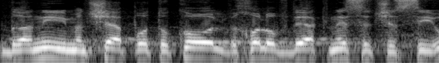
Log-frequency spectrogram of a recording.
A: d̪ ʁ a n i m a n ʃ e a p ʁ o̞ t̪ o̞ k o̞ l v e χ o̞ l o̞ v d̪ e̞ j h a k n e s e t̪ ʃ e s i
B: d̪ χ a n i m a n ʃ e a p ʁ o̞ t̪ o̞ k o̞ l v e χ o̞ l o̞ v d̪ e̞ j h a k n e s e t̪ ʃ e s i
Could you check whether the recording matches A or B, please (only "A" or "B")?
A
